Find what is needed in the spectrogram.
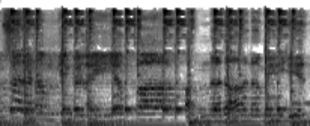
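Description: Tamil Ayyappan devotional song: a man singing a melodic line over percussion and a sustained bass accompaniment.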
